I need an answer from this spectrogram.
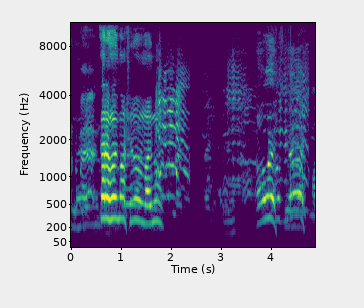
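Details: Goats at the goat market in Dhanaula: loud, wavering, nasal bleats, one long quavering cry near the start and another toward the end, mixed with men talking close by.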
